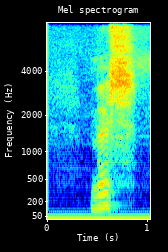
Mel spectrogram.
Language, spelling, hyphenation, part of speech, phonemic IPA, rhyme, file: Dutch, mus, mus, noun, /mʏs/, -ʏs, Nl-mus.ogg
- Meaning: sparrow, bird of the family Passeridae, especially of the genus Passer and a few other genera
